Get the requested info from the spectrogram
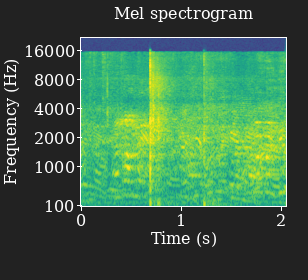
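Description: A volleyball struck hard with a sharp slap a little under a second in, as from a spike at the net, followed about half a second later by a duller hit. Men's voices call out throughout.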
